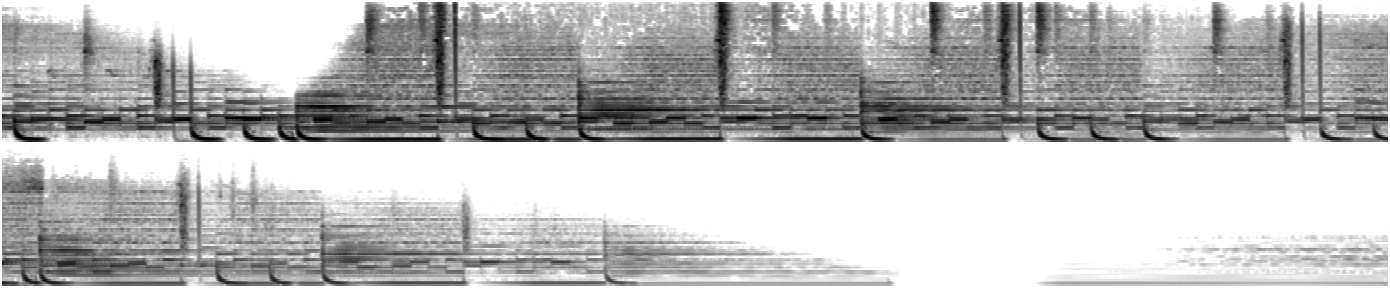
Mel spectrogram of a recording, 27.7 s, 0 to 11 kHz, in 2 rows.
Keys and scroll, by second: 0.2 space, 3.0 space, 16.8 space, 22.4 space.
